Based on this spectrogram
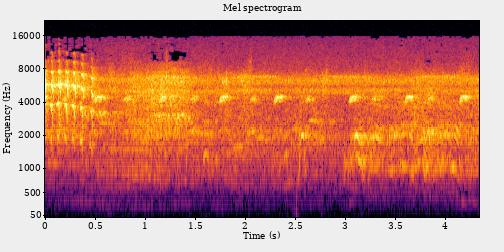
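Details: Ringed kingfisher (Megaceryle torquata) rattle call: a loud, harsh, rapid rattle for half a second, followed by fainter, high, evenly spaced chirps from other birds.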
